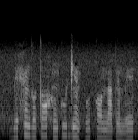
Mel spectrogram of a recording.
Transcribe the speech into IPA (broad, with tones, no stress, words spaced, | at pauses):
ɡ͡be˧hɛ̃˦ do˦ tɔ˦ hũ˧ku˦d͡ʒɛ̃˦˨ k͡pu˨˦kɔ˧ na˨tɛ̃˨ me˨˦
